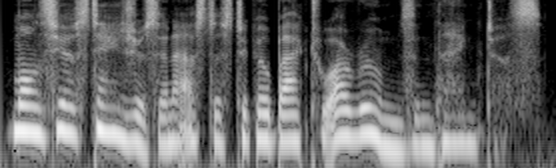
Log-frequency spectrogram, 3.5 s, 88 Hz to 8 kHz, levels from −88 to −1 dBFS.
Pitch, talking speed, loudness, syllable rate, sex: 185 Hz, 225 wpm, -17 LUFS, 5.5 syllables/s, female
